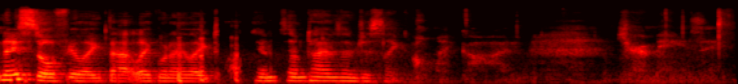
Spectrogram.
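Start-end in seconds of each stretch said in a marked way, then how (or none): 3.1-5.4 breathy, awestruck, gushing whisper. Retelling talking to a musician she admires: imitating own whisper. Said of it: "Always, always in a whisper".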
